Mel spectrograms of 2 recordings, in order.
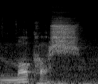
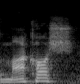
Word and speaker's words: Mokosh: and goddesses discussion with Mokosh. Sometimes you'll see this pronounced with an A at the beginning, so Makosh.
